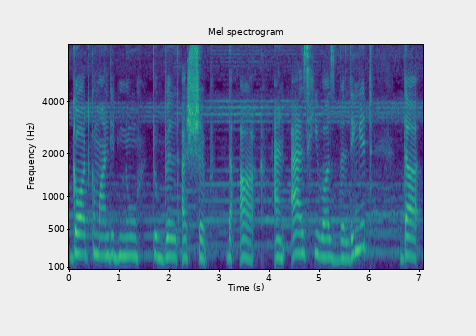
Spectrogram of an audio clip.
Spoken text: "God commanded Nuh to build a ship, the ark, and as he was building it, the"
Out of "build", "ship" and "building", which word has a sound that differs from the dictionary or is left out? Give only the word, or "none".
none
